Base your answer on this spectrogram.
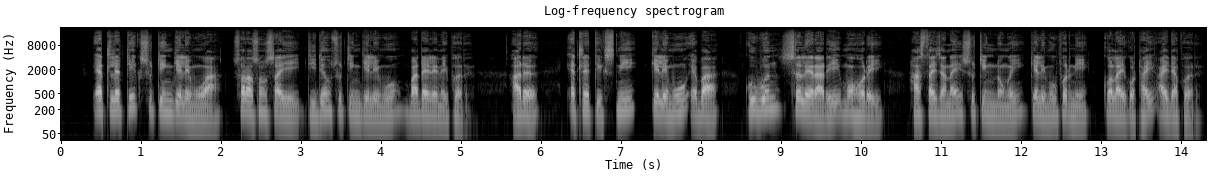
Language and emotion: Bodo, neutral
